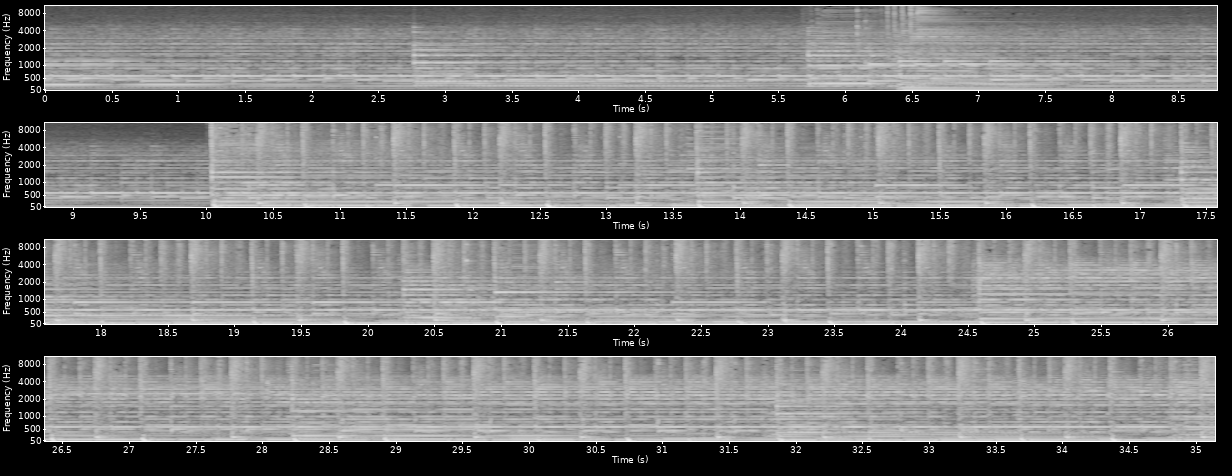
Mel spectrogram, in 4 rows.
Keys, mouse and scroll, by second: 0.8 middle click, 2.8 right click, 3.6 l, 3.9 middle click, 5.0 click, 7.6 middle click, 8.6 right click, 9.5 l, 9.8 middle click, 10.8 click, 12.6 middle click, 14.4 scroll up 1, 15.6-17.2 scroll up 1, 17.5 click, 18.2 middle click, 19.3 middle click, 20.2 middle click, 21.6 middle click, 21.6 scroll down 1, 22.2 middle click, 22.2 scroll down 4, 22.7-23.2 scroll up 3, 23.1 middle click, 23.4-24.7 scroll down 4, 24.7 middle click, 25.2-25.9 scroll up 5, 26.0 shift+middle click, 26.9 a, 27.8 u, 30.7-31.2 scroll down 3, 31.2 middle click, 32.6 shift+middle click, 33.3 middle click, 33.9 shift+middle click.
